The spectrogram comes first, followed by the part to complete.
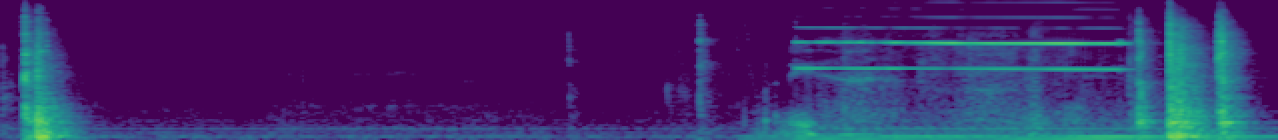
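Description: A tumbler heat press clunks shut, then its timer gives one steady electronic beep about two seconds long over a low hum, signalling that the pressing time is up.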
